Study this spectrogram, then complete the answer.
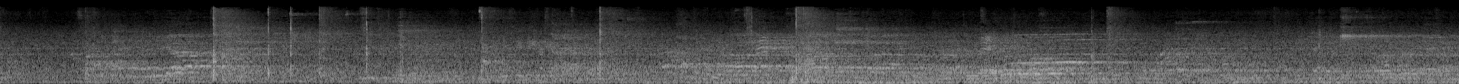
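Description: Young players call out to each other in a large echoing hall.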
